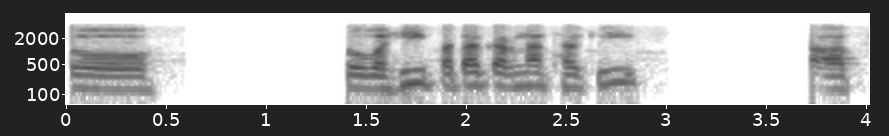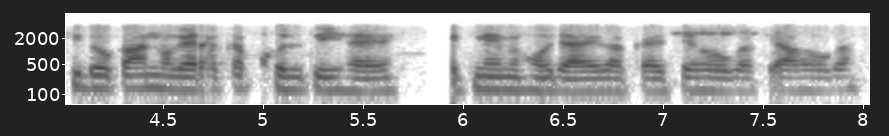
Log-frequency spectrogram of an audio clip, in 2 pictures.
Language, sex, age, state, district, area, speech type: Urdu, male, 18-30, Delhi, East Delhi, urban, conversation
